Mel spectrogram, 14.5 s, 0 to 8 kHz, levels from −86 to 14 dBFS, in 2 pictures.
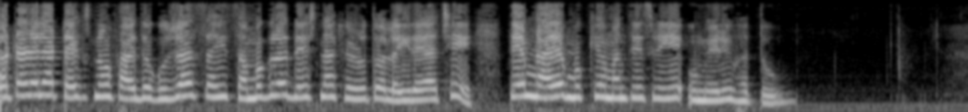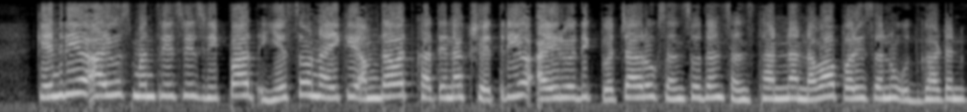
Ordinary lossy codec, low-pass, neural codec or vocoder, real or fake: none; 7.2 kHz; none; real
